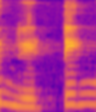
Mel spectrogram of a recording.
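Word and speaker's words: knitting: नो निटिंग honest Sam अब देखिए कि निटिंग में के और दूसरी टी का उच्चारण नहीं हुआ बोलने में निटिंग ही आया इसी प्रकार समम में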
